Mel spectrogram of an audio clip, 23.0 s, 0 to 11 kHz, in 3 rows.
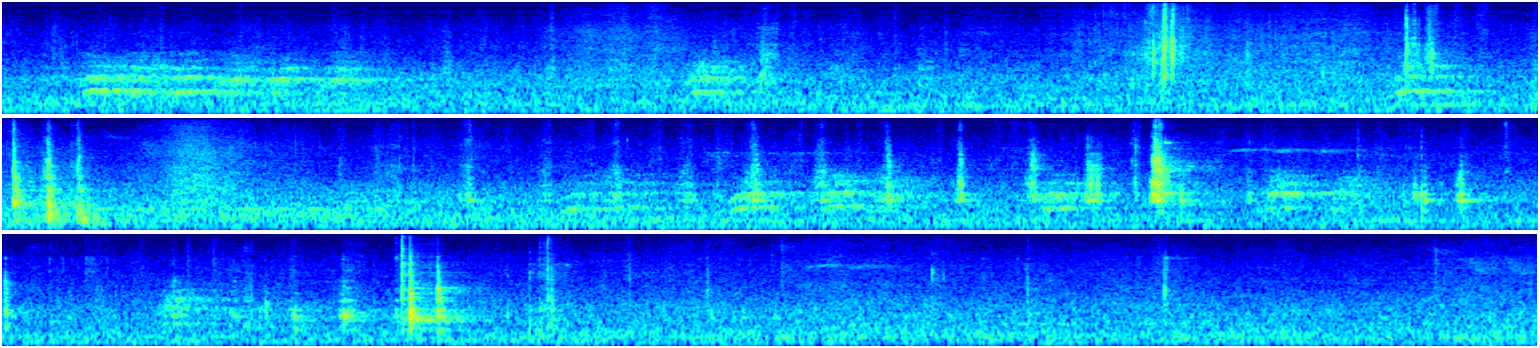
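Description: Metal tool clinks and knocks as the timing-belt tensioner pulley is unbolted with a 14 mm socket and taken off the engine, with a handful of sharp clicks and several short squeaky sounds in between.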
